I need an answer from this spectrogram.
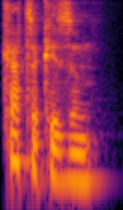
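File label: "catechism", British English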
